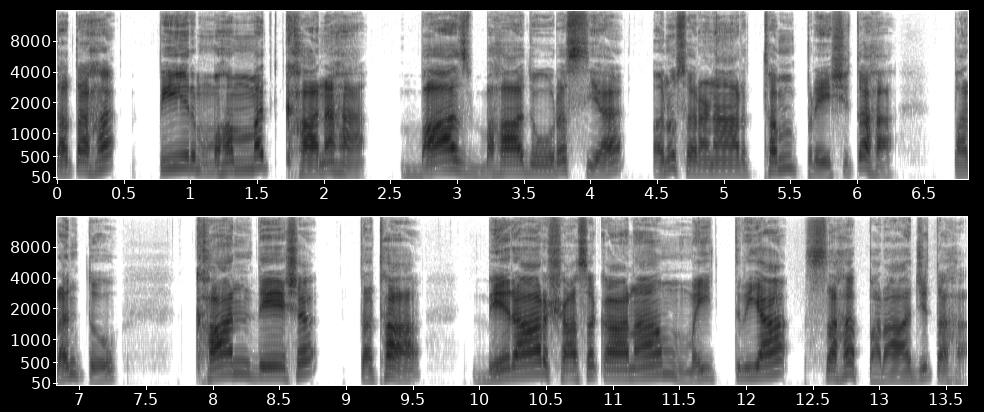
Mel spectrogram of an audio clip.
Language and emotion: Sanskrit, neutral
